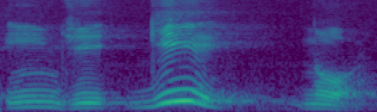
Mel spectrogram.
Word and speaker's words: indigno: aqui eu tenho problema muitas pessoas dizem eu me indigno mas se eu disser eu me indigno a sílaba tônica vai recair sobre uma consoante que eu ver eu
